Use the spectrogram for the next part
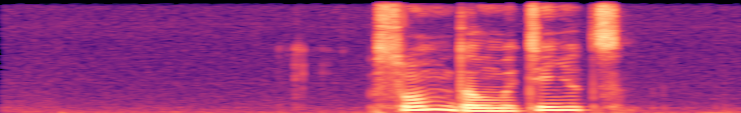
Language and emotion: Russian, neutral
